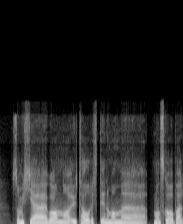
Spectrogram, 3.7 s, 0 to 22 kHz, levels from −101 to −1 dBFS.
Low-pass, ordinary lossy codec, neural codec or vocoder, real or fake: 10.8 kHz; Opus, 32 kbps; codec, 24 kHz, 0.9 kbps, WavTokenizer, medium speech release version 1; fake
